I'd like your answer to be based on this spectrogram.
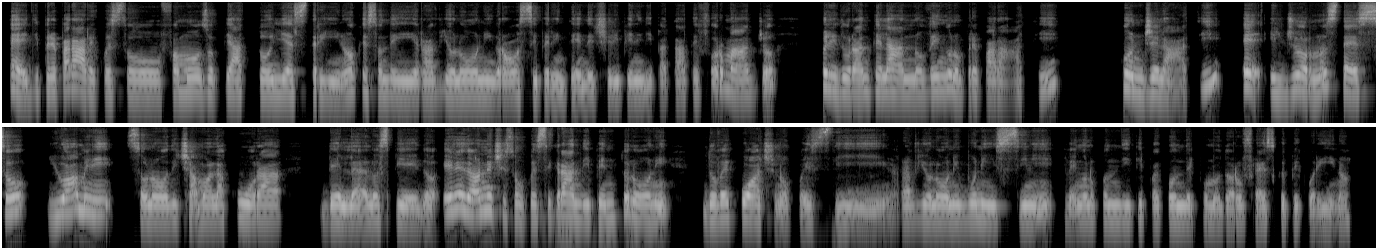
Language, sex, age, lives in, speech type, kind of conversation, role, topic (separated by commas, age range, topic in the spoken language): Italian, female, 50-54, Italy, conversation, podcast, guest, Che importanza hanno i pasti condivisi nel creare comunità?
